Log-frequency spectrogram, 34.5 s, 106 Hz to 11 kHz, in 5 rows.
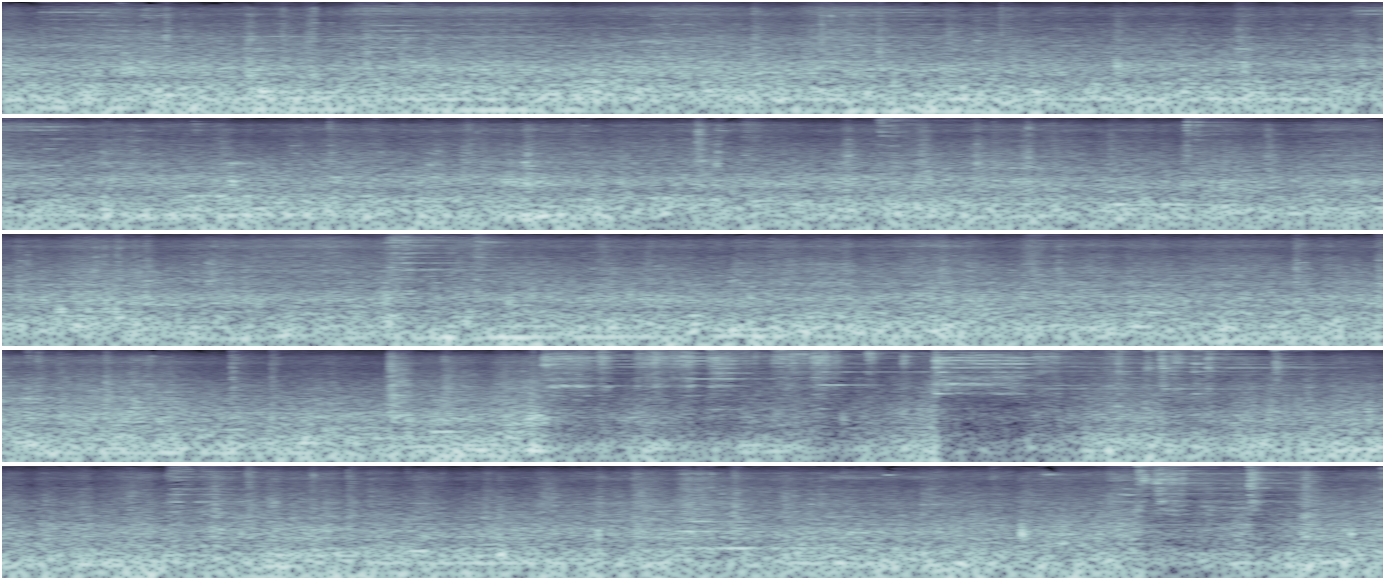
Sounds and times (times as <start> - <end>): Outside, urban or manmade: 0.0 - 34.5
Railroad car, train wagon: 0.0 - 34.5
Train: 0.0 - 34.5.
